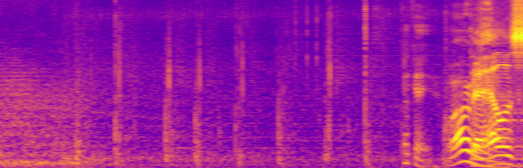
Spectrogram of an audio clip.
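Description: Footsteps tap on hard steps.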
